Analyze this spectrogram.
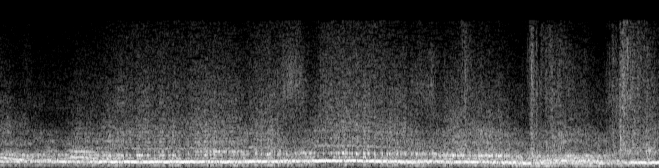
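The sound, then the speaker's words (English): A large soccer crowd at a Tottenham match chants in celebration after a goal, a sustained, droning unison with voices holding a steady pitch that dips slightly near the end, loud and continuous with no clear words. “And now the crowd is going into a celebratory chant of unaudible English gibberish.”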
